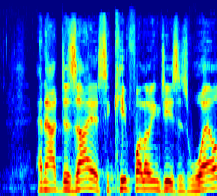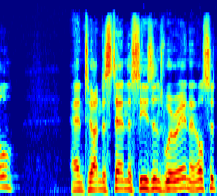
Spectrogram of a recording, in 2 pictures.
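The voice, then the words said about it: Foreign, non-American English accent. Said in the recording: “I do have an accent, as you can tell. I was born in Africa ... moved to South Africa. I spent 17 years there, and then moved to Australia”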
